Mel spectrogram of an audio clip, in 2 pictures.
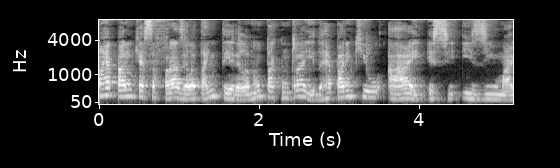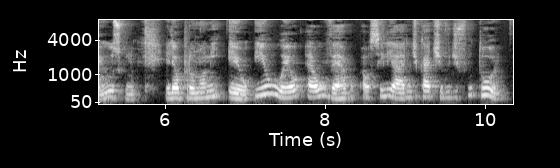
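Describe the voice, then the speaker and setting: A Brazilian man, a native Portuguese speaker, teaching English grammar step by step, slowing down to read example sentences and often checking in with the class. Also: on the high side, warm tone. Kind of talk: recorded grammar lesson.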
